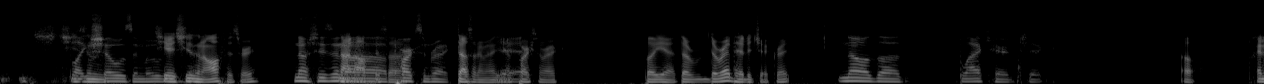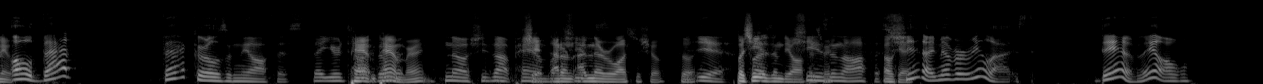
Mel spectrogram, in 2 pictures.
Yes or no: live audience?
no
